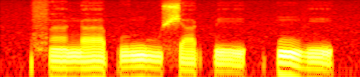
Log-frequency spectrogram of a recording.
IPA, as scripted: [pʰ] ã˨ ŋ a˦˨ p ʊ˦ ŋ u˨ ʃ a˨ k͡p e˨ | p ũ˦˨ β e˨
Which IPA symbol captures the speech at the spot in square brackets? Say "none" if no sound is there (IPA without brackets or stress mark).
f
